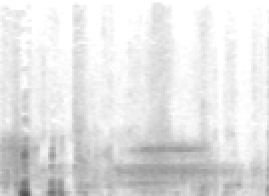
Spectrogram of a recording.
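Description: Glowing campfire embers hissing steadily as snow is heaped on them to put the fire out, the snow melting into steam.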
